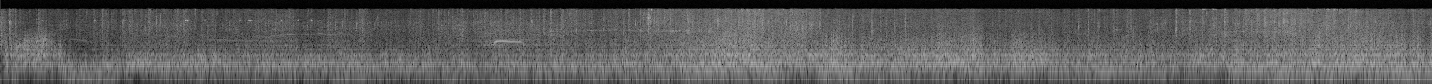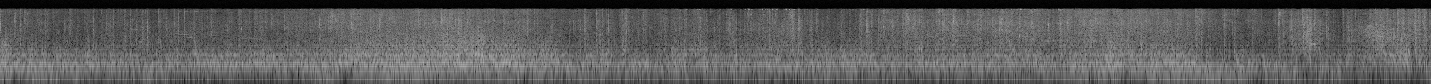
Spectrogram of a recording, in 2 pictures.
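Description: Wooden roller coaster train running over the track, heard from aboard the train: a continuous rumbling clatter of wheels on the wooden track that swells and fades every few seconds through the curves and hills.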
